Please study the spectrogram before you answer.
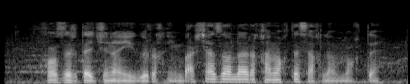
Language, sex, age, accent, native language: Uzbek, male, 18-24, Qashqadaryo, Uzbek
